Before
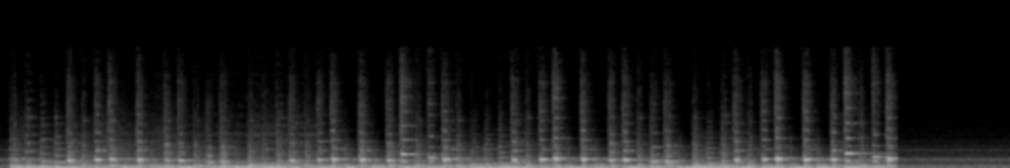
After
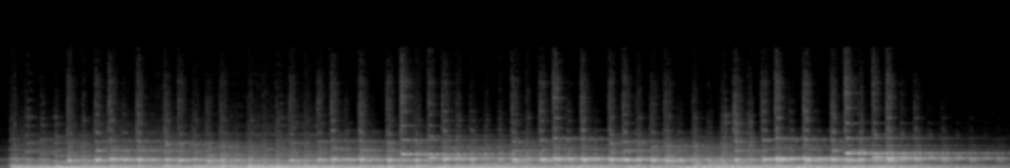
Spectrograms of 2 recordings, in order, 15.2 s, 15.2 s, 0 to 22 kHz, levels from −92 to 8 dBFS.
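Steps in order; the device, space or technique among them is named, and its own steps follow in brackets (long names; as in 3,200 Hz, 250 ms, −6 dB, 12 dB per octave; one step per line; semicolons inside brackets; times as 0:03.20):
dub delay into a spring reverb (feedback echo with a low-pass in the loop 413 ms, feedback 64%, low-pass 4,400 Hz, level −5.5 dB; spring reverb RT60 2.3 s, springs 45/57 ms, chirp 20 ms, DRR 0 dB)
0:10.86–0:11.32: parametric band 5,700 Hz +7 dB 1.2 octaves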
